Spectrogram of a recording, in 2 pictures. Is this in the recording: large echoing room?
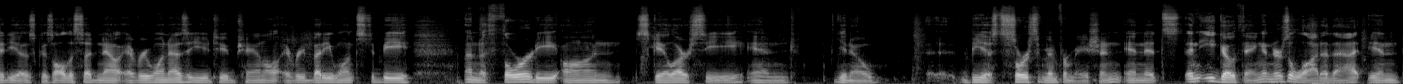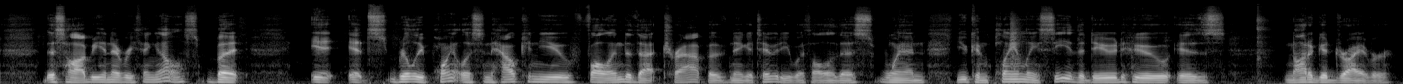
no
